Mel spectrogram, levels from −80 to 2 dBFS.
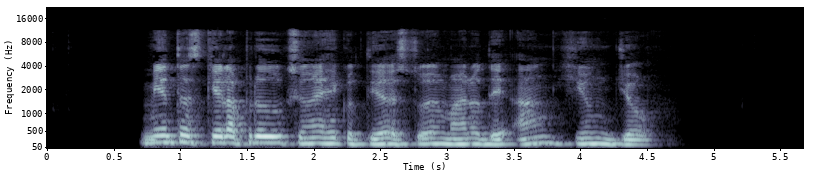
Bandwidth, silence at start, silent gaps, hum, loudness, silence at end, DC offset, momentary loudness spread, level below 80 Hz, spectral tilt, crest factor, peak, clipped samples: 12 kHz; 0.7 s; none; none; -18 LUFS; 1.15 s; under 0.1%; 8 LU; -58 dBFS; -6 dB/octave; 16 dB; -2 dBFS; under 0.1%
